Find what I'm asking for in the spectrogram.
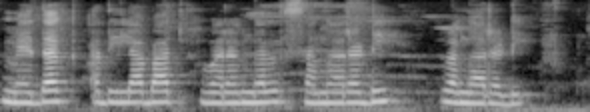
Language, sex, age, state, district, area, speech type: Urdu, female, 30-45, Telangana, Hyderabad, urban, spontaneous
